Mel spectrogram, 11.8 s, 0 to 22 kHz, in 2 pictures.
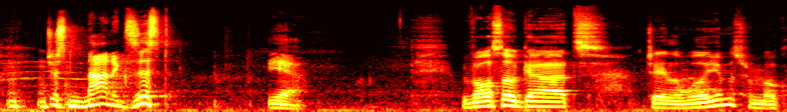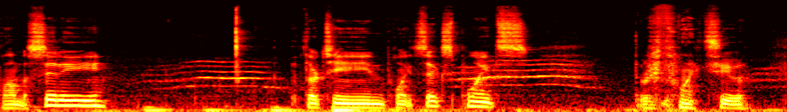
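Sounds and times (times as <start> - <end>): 
speech: 0.0 - 1.4, 2.0 - 2.4, 3.1 - 6.8, 8.2 - 9.9, 10.7 - 11.6
cat meowing: 7.0 - 8.1, 9.3 - 10.4.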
